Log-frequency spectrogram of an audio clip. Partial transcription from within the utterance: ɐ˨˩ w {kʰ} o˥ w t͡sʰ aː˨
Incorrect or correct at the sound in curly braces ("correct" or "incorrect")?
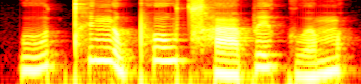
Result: incorrect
